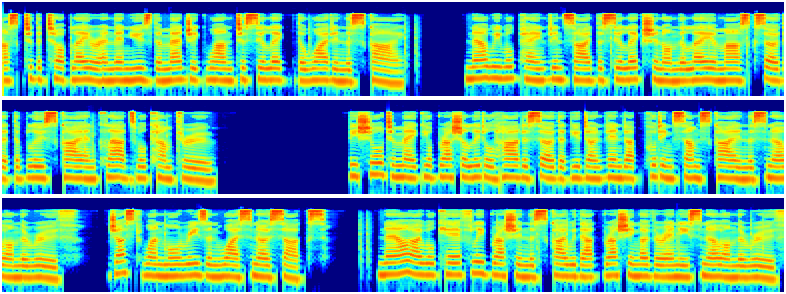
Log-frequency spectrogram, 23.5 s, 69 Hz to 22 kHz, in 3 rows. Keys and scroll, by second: 2.4 b, 3.8 x.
